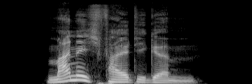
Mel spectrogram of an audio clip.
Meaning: strong dative masculine/neuter singular of mannigfaltig
- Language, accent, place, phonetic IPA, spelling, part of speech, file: German, Germany, Berlin, [ˈmanɪçˌfaltɪɡəm], mannigfaltigem, adjective, De-mannigfaltigem.ogg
